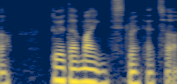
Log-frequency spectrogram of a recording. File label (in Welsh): "maint" Welsh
